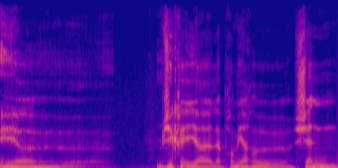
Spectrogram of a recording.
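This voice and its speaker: Audible room echo and noticeable background noise accompany speech with ordinary pitch variation. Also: man. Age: 60s. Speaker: YouTuber and web radio host. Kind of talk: casual vlog monologue. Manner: hesitant, many fillers.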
